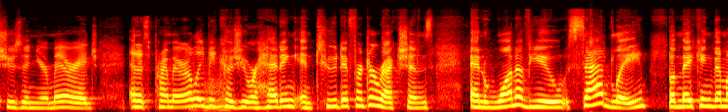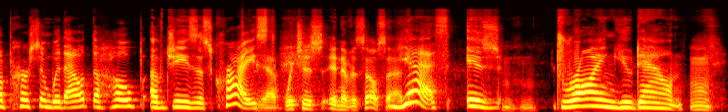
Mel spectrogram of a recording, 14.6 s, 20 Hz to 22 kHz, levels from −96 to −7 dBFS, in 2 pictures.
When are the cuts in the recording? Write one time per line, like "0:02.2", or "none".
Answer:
0:06.6

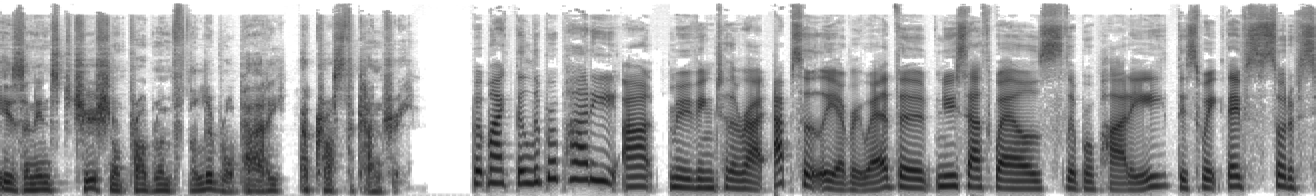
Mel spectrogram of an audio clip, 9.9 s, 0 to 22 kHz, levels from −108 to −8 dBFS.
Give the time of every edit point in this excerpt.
none

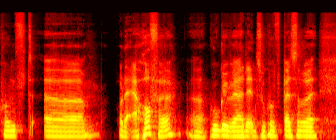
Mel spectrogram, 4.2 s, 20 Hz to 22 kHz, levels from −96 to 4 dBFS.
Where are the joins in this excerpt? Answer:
0:02.6

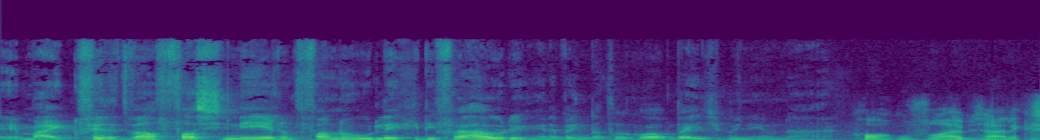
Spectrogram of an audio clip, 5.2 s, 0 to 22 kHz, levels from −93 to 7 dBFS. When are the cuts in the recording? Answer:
0:04.3

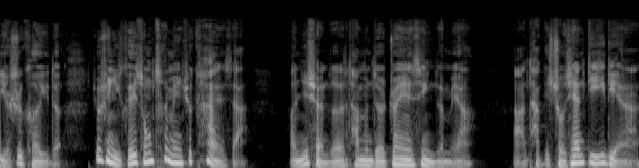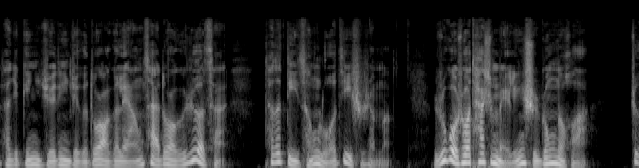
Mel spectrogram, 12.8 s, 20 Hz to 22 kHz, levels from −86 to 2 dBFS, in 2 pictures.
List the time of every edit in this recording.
0:03.4

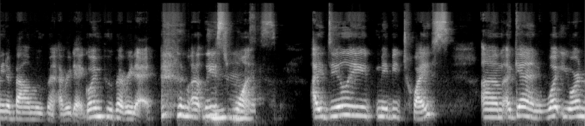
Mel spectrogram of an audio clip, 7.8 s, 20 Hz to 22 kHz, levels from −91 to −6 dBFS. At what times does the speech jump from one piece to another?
none

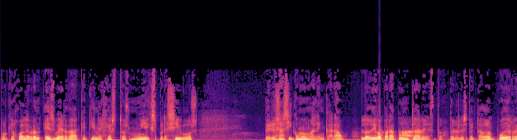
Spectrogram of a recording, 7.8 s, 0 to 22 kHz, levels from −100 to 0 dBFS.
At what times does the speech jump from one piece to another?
0:05.4
0:06.7

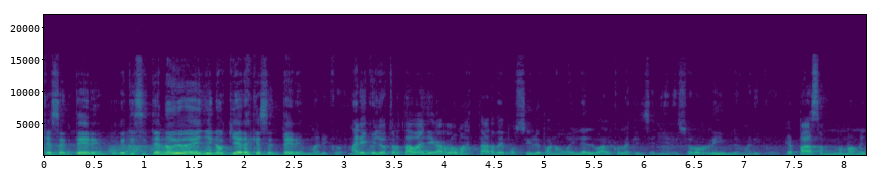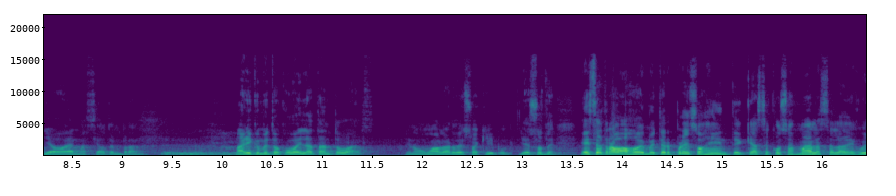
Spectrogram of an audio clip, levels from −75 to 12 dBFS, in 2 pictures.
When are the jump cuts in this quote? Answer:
0:03.0
0:11.7
0:12.9

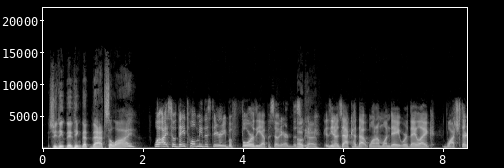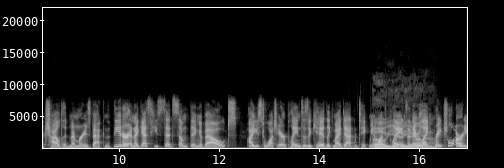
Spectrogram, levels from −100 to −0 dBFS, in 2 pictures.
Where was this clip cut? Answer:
none

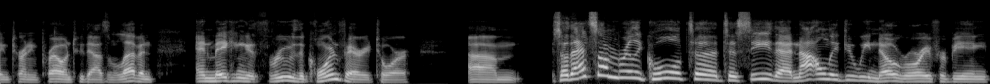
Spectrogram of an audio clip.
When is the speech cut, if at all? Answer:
none

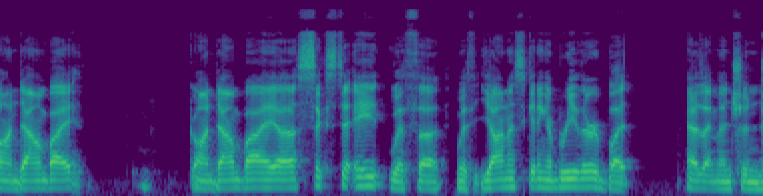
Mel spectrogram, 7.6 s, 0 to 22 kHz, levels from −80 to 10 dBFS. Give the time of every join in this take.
0:04.5

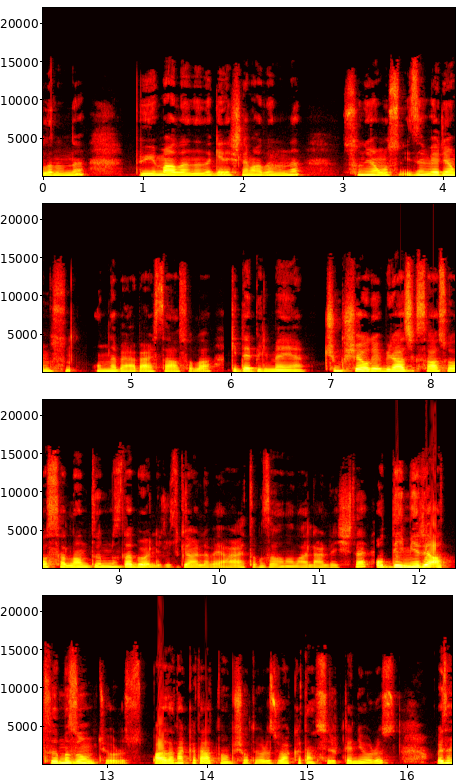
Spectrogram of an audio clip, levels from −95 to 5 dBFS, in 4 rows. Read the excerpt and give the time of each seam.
none

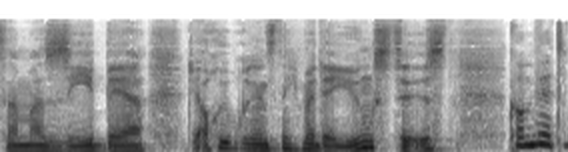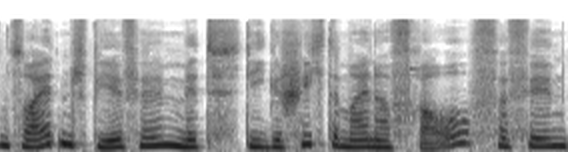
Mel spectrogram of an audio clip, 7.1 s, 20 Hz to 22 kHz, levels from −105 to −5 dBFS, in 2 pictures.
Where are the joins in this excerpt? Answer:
0:03.1

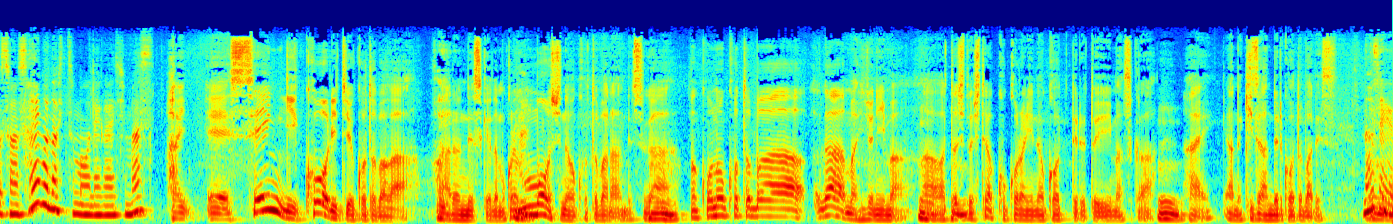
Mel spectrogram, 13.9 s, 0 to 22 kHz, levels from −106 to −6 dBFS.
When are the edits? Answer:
0:01.5

